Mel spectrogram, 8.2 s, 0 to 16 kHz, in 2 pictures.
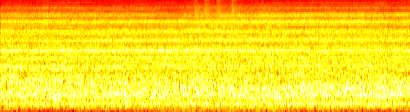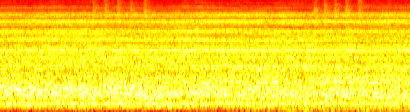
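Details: Firstess (Yeswelder) DP200 in lift TIG mode, 125 amps on 1/8 in plate, manual shield gas valve: steady, even hiss with no pops or sputter; arc burning smoothly and holding consistently.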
